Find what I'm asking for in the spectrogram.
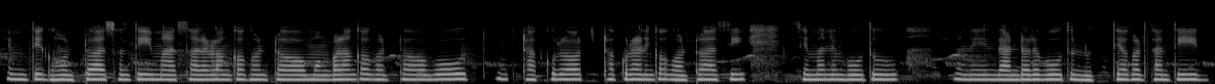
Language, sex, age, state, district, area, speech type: Odia, female, 18-30, Odisha, Jagatsinghpur, rural, spontaneous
